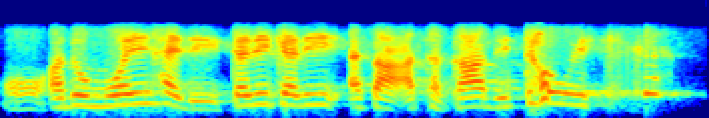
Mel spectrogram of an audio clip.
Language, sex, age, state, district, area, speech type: Manipuri, female, 30-45, Manipur, Kakching, rural, conversation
